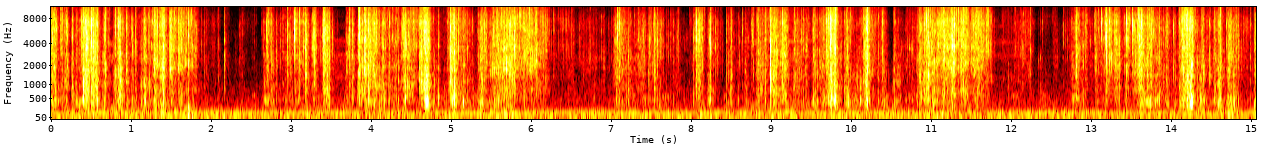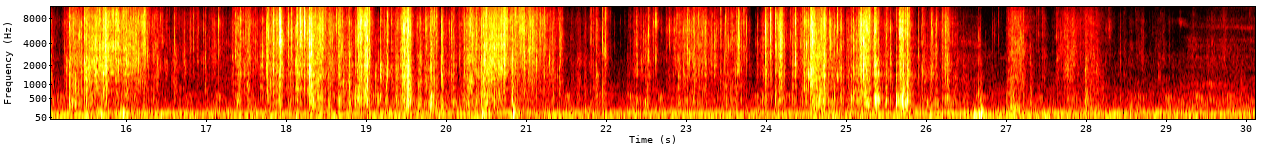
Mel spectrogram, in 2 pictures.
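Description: Foil trading-card pack wrappers being torn open and crinkled by hand, in repeated irregular bursts every second or two, over a faint steady low hum.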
